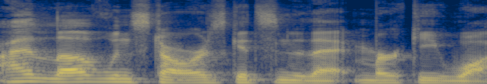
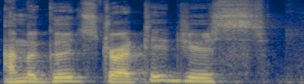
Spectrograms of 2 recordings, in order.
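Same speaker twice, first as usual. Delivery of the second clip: attempted New Zealand accent, pitched up; 5 semitones higher than usual. Retelling a line from the show, trying to sound like a New Zealander. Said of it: "trying to sound like a New Zealander".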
